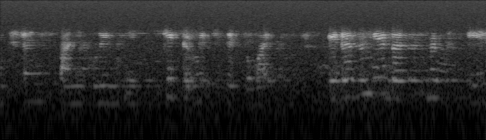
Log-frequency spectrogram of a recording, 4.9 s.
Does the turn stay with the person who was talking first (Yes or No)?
Yes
